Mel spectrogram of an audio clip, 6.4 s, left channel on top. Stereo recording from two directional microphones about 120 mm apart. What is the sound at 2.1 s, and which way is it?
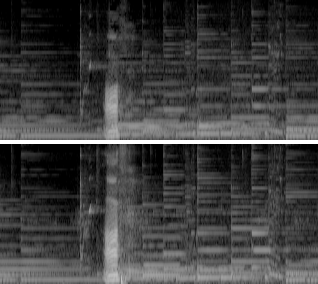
Speech, 50° right (ahead or behind).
